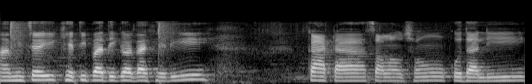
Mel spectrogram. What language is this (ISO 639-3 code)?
nep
